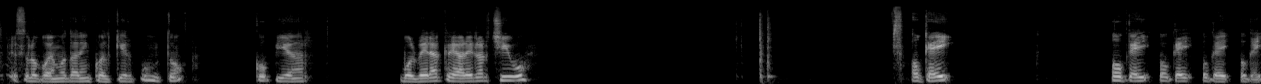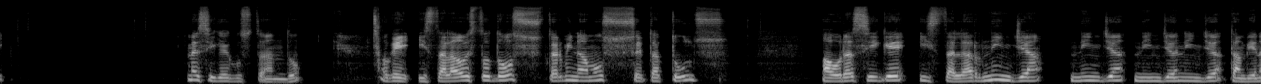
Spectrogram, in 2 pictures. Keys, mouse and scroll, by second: 0.5-1.7 drag, 2.2 right click, 4.7-5.9 right drag, 7.4 Return, 11.0 click, 12.6 click, 13.8 click, 16.9-17.9 scroll down 2, 17.9 scroll up 2, 19.9 click, 22.8-24.1 scroll down 2.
